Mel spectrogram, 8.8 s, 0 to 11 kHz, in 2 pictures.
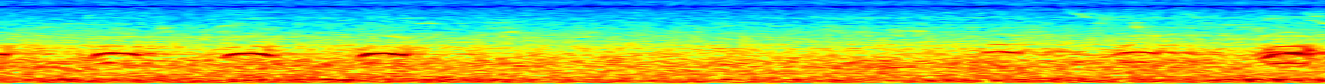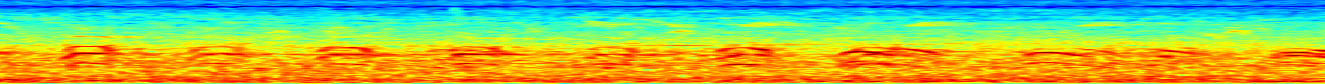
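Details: Carrion crow, parent with chicks, on a cloudy 24 April 2022 in Japan: short, hoarse, arched call notes repeated in quick irregular runs, over a steady low rumble of wind or distant traffic.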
